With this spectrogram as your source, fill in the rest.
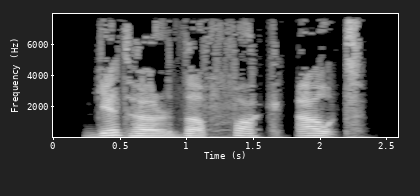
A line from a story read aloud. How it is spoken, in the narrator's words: roared when I couldn't take it anymore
